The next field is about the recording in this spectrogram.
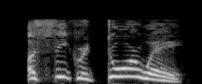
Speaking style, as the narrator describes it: I cried excitedly

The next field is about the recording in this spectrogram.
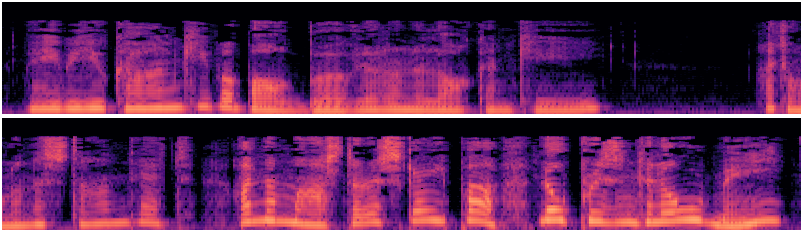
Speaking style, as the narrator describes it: she said sadly

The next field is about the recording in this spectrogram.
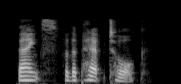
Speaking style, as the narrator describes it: Pam muttered, she had more misgivings than she'd revealed

